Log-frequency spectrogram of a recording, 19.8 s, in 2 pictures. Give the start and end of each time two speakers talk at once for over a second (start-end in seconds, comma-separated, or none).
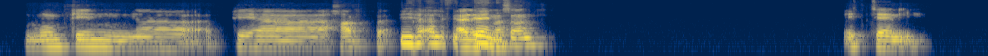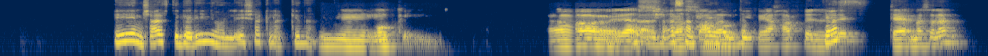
16.2-17.5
